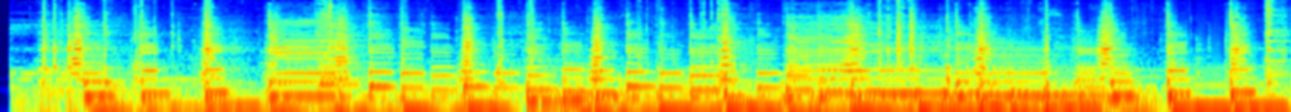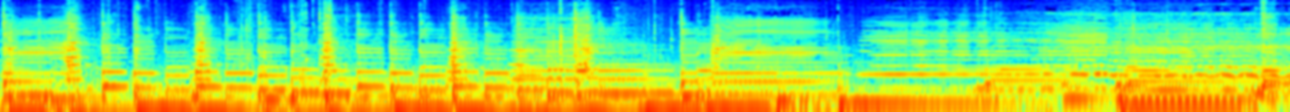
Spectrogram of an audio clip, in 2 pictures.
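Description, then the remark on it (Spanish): A guitar plays alone the opening of a tango that sets a poem to music, with steady plucked and strummed notes over deep bass lines, loud, continuing without pause and with no singing or talking. “vamos a escuchar la guitarra primero, em, donde musicaliza a Lorca”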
